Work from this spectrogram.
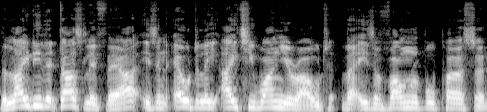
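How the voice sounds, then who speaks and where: With a high pitch and ordinary pitch variation, a man talks at a fairly quick pace. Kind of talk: phone call to a bailiff company. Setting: phone line. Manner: assertive, confrontational.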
